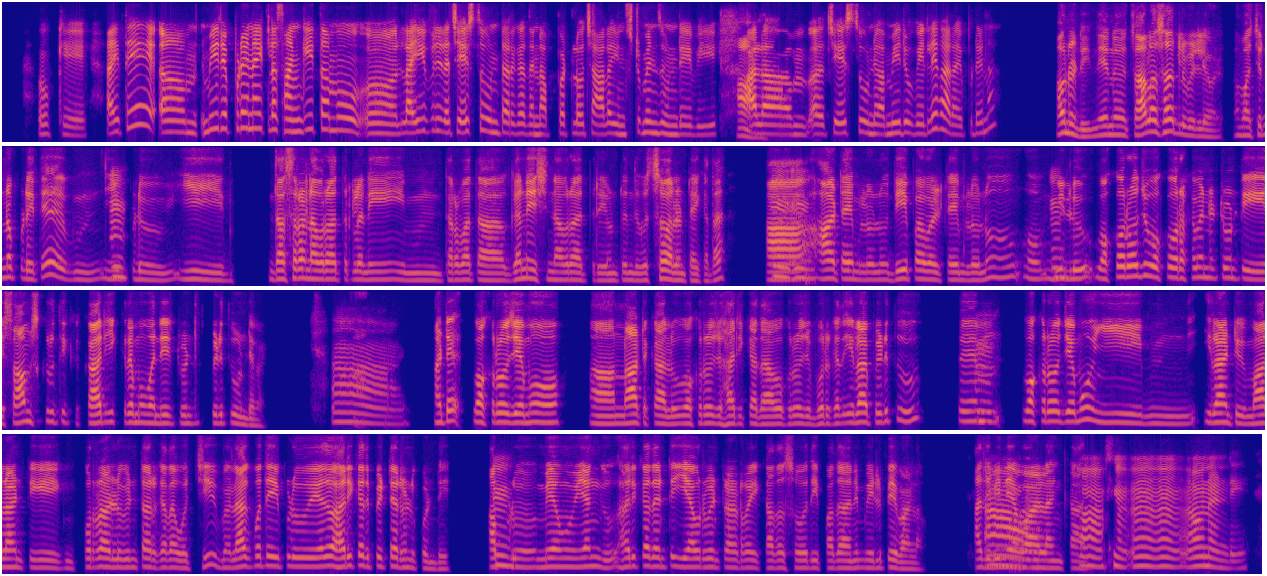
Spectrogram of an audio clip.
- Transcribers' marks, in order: in English: "లైవ్"; in English: "ఇన్‌స్ట్రుమెంట్స్"; chuckle
- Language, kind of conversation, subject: Telugu, podcast, ప్రత్యక్ష సంగీత కార్యక్రమానికి ఎందుకు వెళ్తారు?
